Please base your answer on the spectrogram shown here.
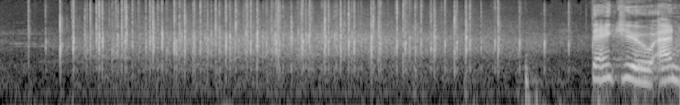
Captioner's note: applause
